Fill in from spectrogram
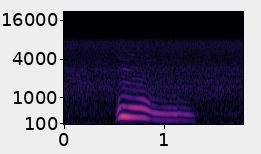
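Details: Single Eurasian eagle-owl hoot from the Eifel, 4 February 2014, between 7:27 and 7:46: a strong, low, drawn-out note that starts firm and then slowly falls away in the quiet.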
